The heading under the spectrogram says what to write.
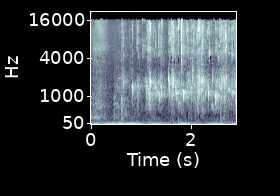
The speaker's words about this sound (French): Il écoute la petite musique de pluie.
